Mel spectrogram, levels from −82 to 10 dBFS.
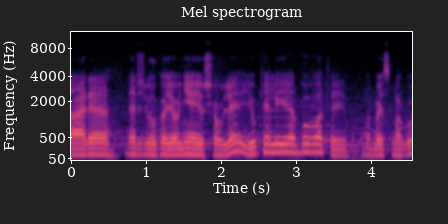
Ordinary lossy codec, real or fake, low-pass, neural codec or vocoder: Opus, 32 kbps; real; 7.2 kHz; none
